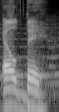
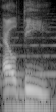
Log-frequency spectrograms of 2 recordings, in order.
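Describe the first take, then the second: First: It is said as one smooth word. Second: It is said as two separate letter names. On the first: The speaker calls it right. "I imagine it's Elde" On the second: The speaker calls it wrong. "not L D"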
